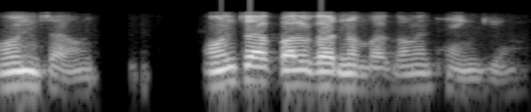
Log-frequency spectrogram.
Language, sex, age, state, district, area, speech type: Nepali, male, 60+, West Bengal, Kalimpong, rural, conversation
